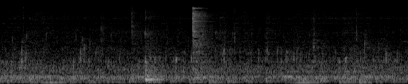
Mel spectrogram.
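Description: Thin Bengali chicken curry (jhol) with potato and papaya boiling in an open pan: a steady bubbling with small ticks, and a couple of sharper pops around the middle.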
